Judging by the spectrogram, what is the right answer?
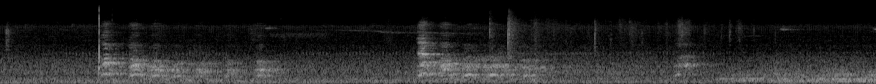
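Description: Dogs barking in short bouts, once about a second in and again about four seconds in.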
